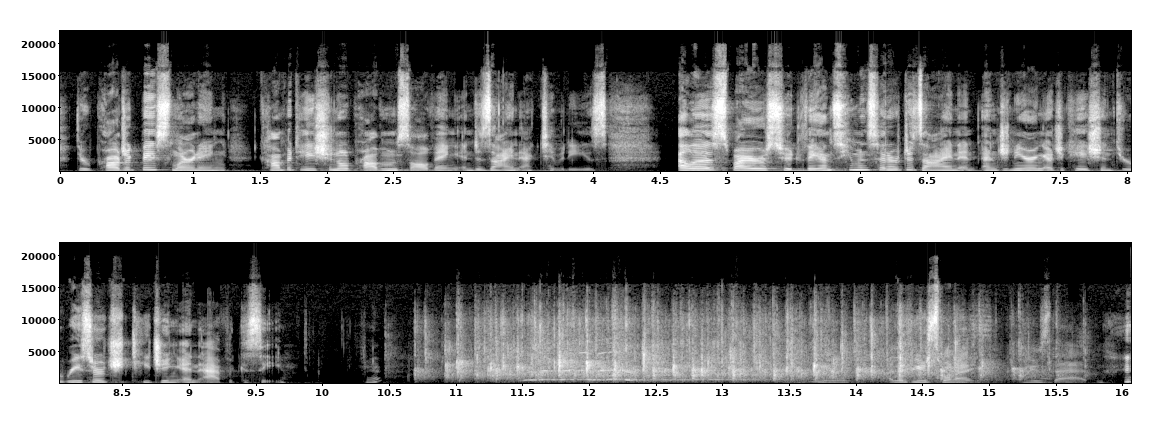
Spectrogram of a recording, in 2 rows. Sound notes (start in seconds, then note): 10.6 audience cheering and applauding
